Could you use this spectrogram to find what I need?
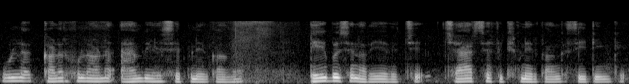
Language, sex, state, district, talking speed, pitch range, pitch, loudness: Tamil, male, Tamil Nadu, Nilgiris, 145 wpm, 125-145 Hz, 135 Hz, -19 LUFS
